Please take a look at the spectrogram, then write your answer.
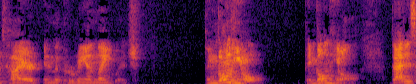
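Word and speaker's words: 피곤해요: Pigonhaeyo.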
